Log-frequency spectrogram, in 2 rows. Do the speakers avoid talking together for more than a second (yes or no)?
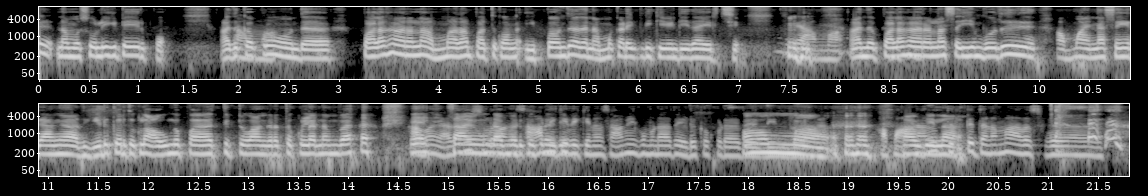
no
